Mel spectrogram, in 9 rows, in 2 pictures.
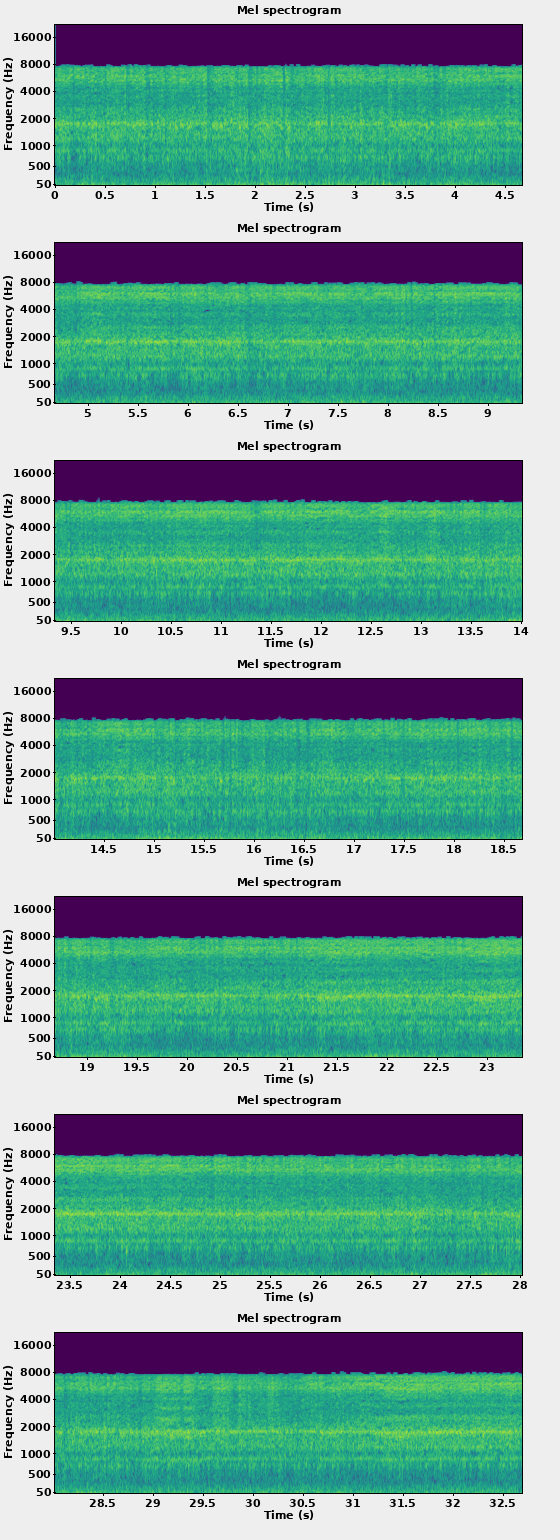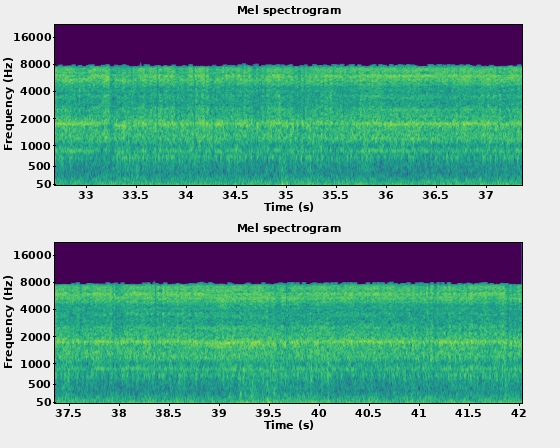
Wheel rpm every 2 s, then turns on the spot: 230, 230, 240, 230, 230, 230, 230, 240, 230, 230, 230, 230, 230, 230, 230, 230, 230, 240, 230, 230, 230.
none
